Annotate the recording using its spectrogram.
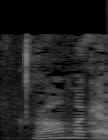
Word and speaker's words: Krav Maga: Is a certified instructor with a technique of Israeli technique of self-defense called, is it crawl? You tell me how to pronounce it, because it's not. – Krav Maga.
